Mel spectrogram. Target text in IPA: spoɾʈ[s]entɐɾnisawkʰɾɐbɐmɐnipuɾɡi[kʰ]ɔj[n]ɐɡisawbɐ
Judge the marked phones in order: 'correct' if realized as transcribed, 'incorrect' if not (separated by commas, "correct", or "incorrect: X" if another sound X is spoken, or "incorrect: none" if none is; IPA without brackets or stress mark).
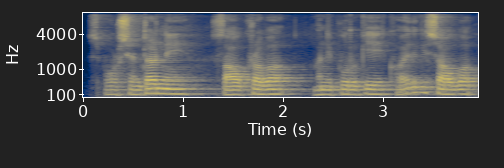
correct, correct, incorrect: d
